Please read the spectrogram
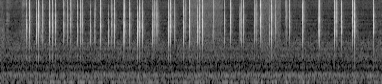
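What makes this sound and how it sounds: Long nails tap and scratch a small, solid orange jack-o-lantern wax candle with a wick. Quick, sharp, bright clicks come in an uneven rhythm over a faint low hum, each one dying out almost instantly.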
